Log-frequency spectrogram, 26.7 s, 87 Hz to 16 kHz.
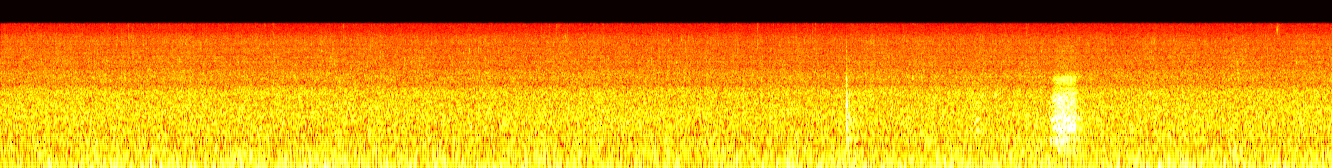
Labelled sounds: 21.0	21.4	croaking sound likely from a nearby submerged object, 1.2 to 1.5 kHz

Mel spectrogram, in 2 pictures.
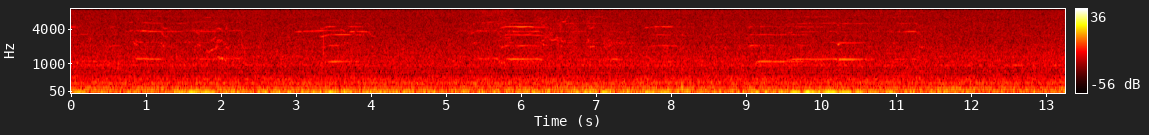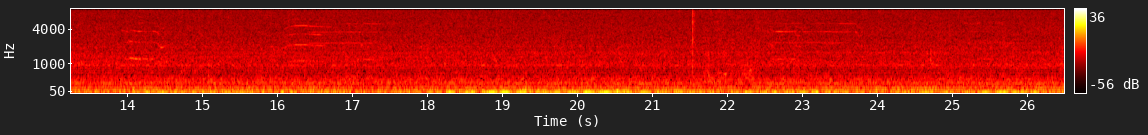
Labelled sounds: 0.8	1.2	killer whale, southern resident, 1.2 to 1.3 kHz
3.0	3.5	killer whale, southern resident, 3.7 to 3.9 kHz
5.7	6.4	killer whale, southern resident, 1.2 to 4.5 kHz
7.7	8.1	killer whale, southern resident, 4.3 to 4.4 kHz
9.1	10.5	killer whale, southern resident, 1.0 to 1.3 kHz
16.1	16.7	killer whale, southern resident, 4.4 to 4.6 kHz

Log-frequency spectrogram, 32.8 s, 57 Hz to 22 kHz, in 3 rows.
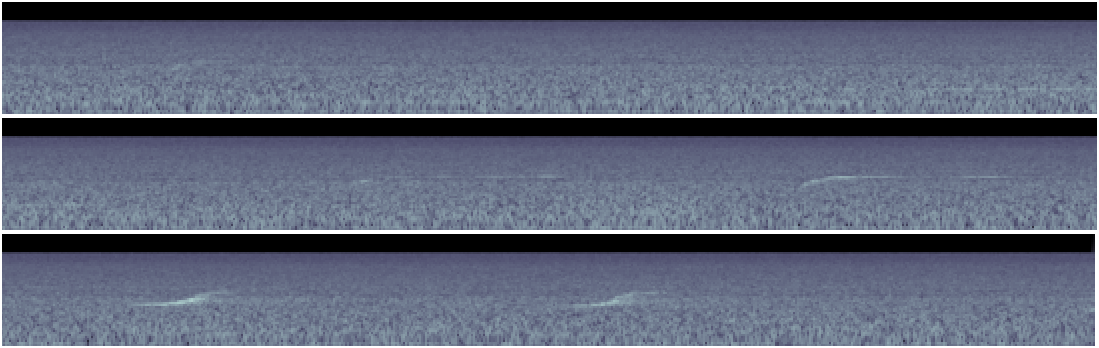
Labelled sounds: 19.0	19.8	humpback whale, 0.80 to 1.0 kHz
23.8	24.2	humpback whale, 0.80 to 1.1 kHz
28.0	28.5	humpback whale, 0.80 to 1.1 kHz

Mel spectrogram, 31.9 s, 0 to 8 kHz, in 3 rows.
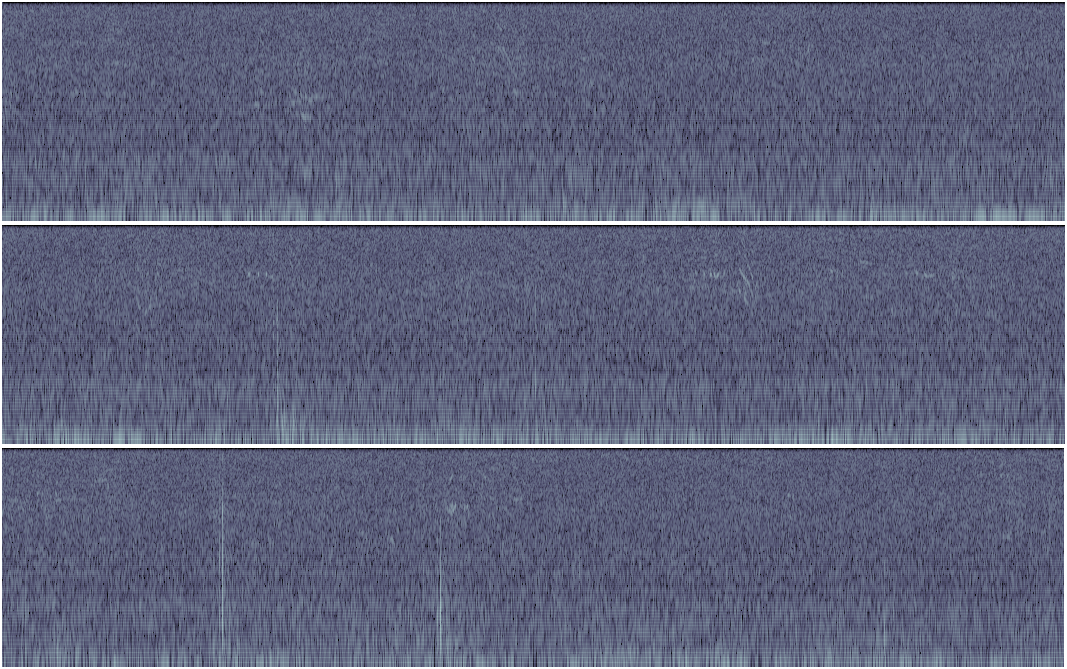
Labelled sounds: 3.0	3.2	Pacific white-sided dolphin, 2.1 to 2.3 kHz

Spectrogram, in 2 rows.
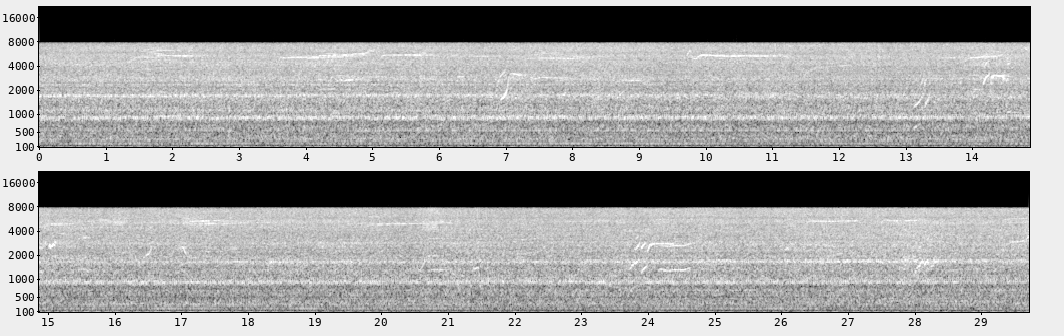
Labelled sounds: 9.7	10.9	killer whale, southern resident, 4.6 to 5.8 kHz
13.9	14.6	killer whale, southern resident, 2.1 to 6.1 kHz
23.6	24.6	killer whale, southern resident, 0.73 to 3.4 kHz
27.9	28.2	killer whale, southern resident, 0.88 to 2.5 kHz

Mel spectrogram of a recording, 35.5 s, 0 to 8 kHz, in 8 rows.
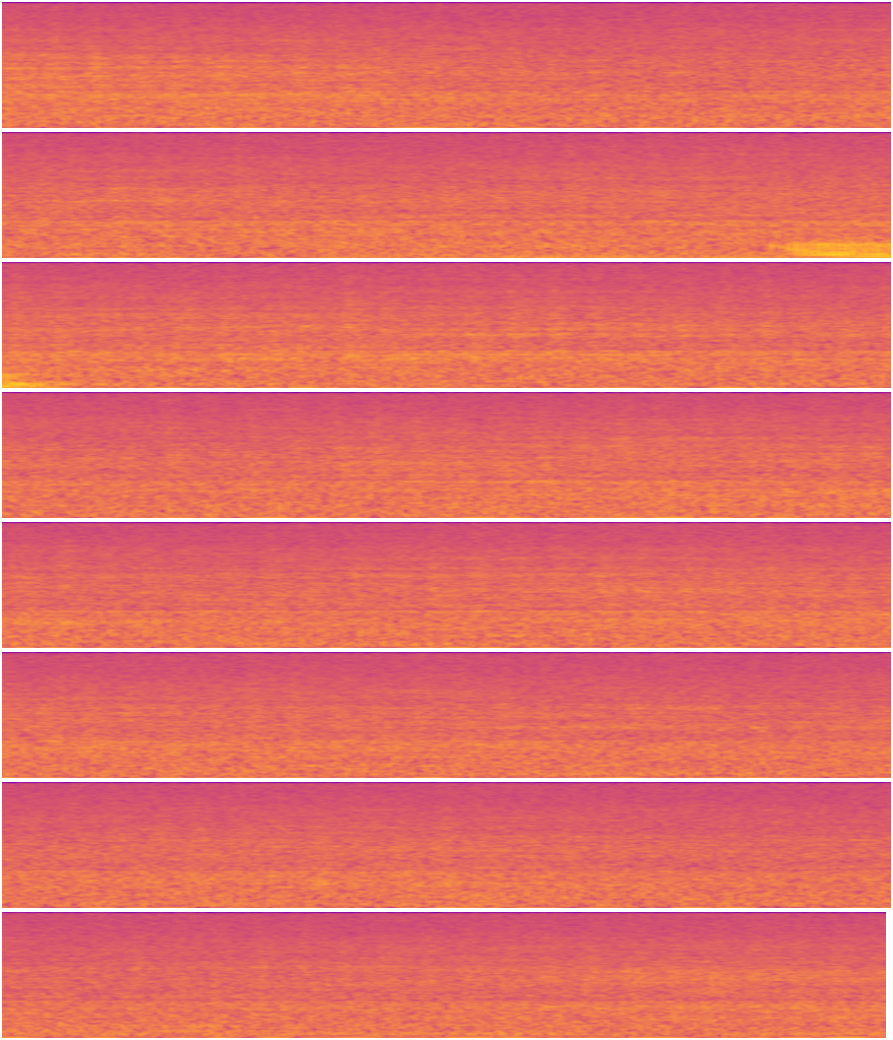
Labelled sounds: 4.8	5.1	vessel noise, 1.4 to 1.6 kHz

